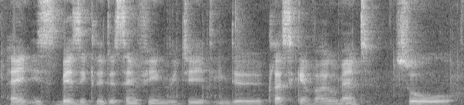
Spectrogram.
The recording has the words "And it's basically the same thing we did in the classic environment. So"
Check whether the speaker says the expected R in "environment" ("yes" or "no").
yes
